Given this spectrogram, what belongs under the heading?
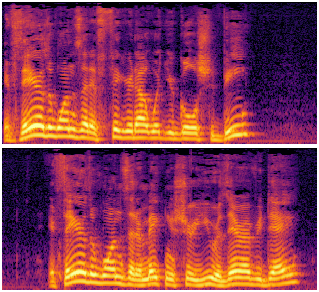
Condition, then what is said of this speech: None; typical speech.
